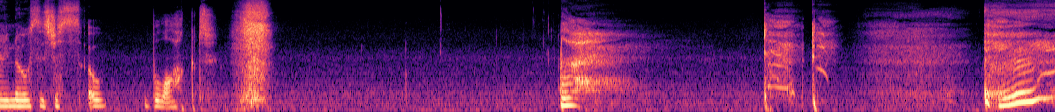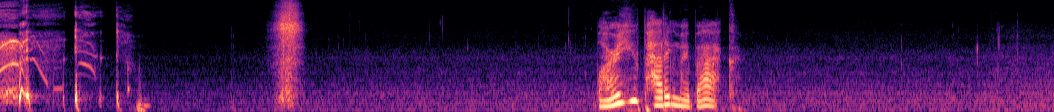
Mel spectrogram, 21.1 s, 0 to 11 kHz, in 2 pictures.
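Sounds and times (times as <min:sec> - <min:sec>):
woman coughing: 0:07.6 - 0:08.4, 0:09.8 - 0:12.1
woman drawing breath: 0:08.6 - 0:09.8.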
